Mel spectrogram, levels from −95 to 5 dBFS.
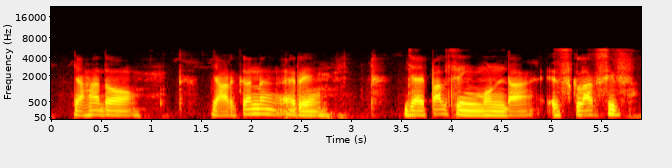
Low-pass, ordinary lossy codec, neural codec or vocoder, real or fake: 5.4 kHz; AAC, 32 kbps; none; real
